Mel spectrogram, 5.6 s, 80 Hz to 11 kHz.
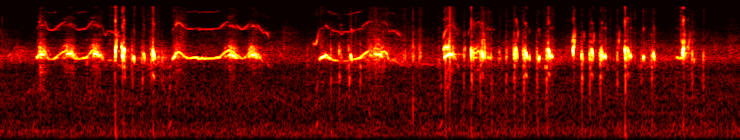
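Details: Bald eagles feeding on fish at their Washington, D.C. nest, National Arboretum, 2:23 PM on 11 June 2017, two adults with two young: a string of high warbling chitters, then rapid clipped squeaky notes in quick succession.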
